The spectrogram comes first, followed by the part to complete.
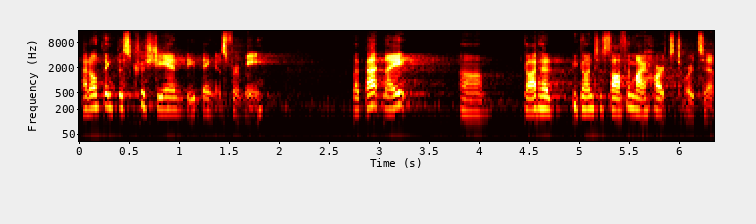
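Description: A woman with an American accent speaks at a medium pitch and a fairly quick pace, her tone bright and sharp with ordinary pitch variation. She leaves long, frequent pauses. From Boston, US. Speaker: church member giving testimony. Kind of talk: testimony. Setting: church with congregation. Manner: reading from script.

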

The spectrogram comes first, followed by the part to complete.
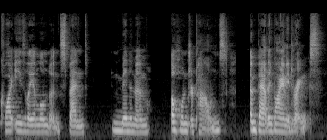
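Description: The tone of this woman's voice is bright and sharp, at a medium pitch. The recording is very clean, and the background is silent. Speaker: podcast guest. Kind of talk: casual chat.

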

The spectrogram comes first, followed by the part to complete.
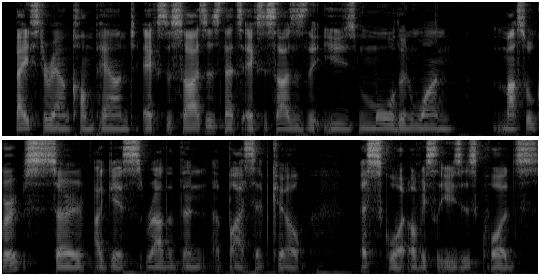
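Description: A fairly slow delivery, the recording very clean and the background silent. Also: man. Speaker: gym coach and podcast host. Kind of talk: casual chat. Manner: halting, stumbling.

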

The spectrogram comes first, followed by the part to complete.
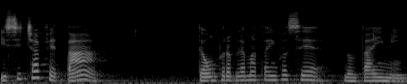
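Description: Vocal fry runs through a woman's voice as she talks at a moderate pace. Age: 30s. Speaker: podcast host. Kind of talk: solo podcast monologue.

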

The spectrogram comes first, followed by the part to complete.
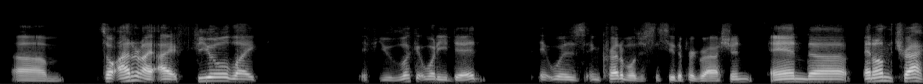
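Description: A man with a Canadian accent speaks in a plain, everyday voice, the sound dry and close with no echo. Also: quiet background. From Canada. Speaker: retired pro football player. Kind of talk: casual chat.

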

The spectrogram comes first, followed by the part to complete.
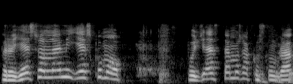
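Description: A woman speaks with very wide swings in pitch. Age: 50s. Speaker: music venue programmer and lecturer. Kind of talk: interview. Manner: halting, with many repetitions.

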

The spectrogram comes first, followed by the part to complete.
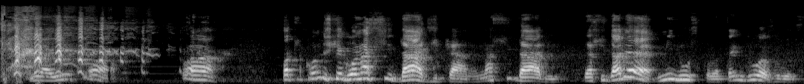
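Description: A man's high-pitched voice at a fairly slow pace, with very wide pitch swings, big swings in loudness and long, frequent pauses. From Brazil, São Paulo. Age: 50s. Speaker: auto repair shop owner. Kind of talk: casual chat.

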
